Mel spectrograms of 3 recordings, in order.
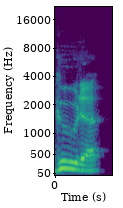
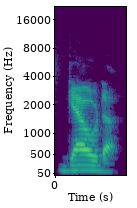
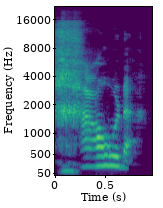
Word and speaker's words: Gouda: It's not Gouda, it's Gouda. It's If you want to get real fancy, Howda.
